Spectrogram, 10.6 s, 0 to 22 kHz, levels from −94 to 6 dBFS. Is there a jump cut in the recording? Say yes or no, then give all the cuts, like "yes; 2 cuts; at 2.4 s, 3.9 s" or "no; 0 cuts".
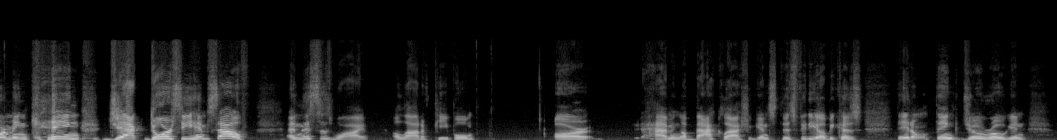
no; 0 cuts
